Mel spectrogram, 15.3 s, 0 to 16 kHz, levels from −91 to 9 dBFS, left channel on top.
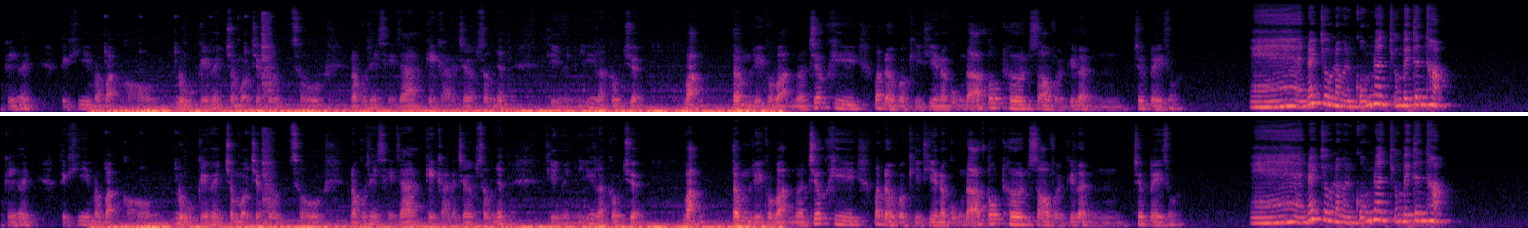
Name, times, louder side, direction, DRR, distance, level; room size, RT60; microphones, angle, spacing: voice 1, 0.0-6.4 6.8-11.8, right 3 dB, 60° right, 3 dB, 0.5 m, -34 dB
sound 1, 0.9-7.8, equal, 45° left, 0.8 m, -24 dB
voice 2, 12.5-14.4, left 1 dB, 15° left, -1 dB, 0.5 m, -26 dB
2.6 x 2.1 x 2.3 m, 0.27 s
head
